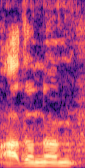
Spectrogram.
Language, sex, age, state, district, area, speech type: Malayalam, male, 60+, Kerala, Idukki, rural, spontaneous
